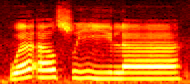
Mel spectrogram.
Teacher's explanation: Si mad tabi'i karena ada ya sukun sebelumnya kasrah, dibaca panjang dua harokat. Wa asila. La mad iwad karena ada fathah tanwin yang diwakafkan.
